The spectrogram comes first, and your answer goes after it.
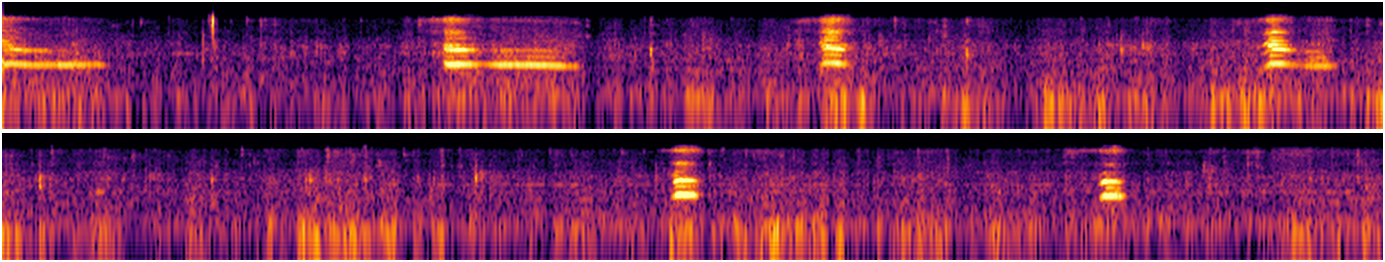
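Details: Kitten giving six short, clear meows at irregular intervals of about two seconds, each a brief bright mew that drops slightly in pitch, over a constant low hum and faint background noise.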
